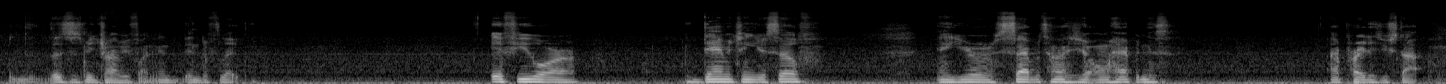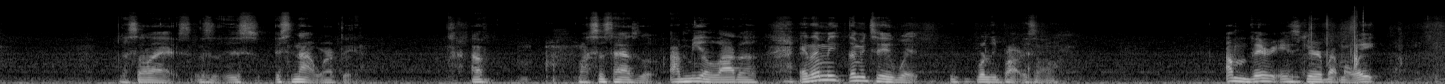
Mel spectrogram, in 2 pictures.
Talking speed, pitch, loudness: 130 wpm, 105 Hz, -27 LUFS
